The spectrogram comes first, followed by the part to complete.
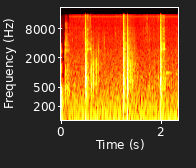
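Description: Rock being struck: a few sharp, separate knocks about a second apart, one of them a quick double.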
